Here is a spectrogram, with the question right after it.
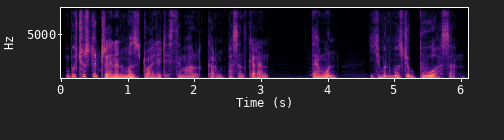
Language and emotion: Kashmiri, disgusted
